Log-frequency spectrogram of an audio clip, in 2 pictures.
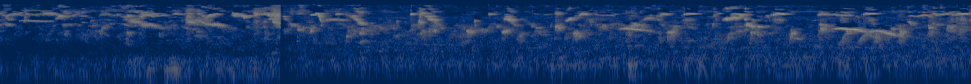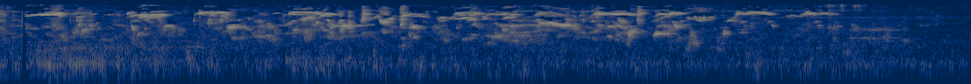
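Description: Small songbirds chirping, a busy chorus of many short high calls, some sweeping downward in pitch. It thins out and fades near the end.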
